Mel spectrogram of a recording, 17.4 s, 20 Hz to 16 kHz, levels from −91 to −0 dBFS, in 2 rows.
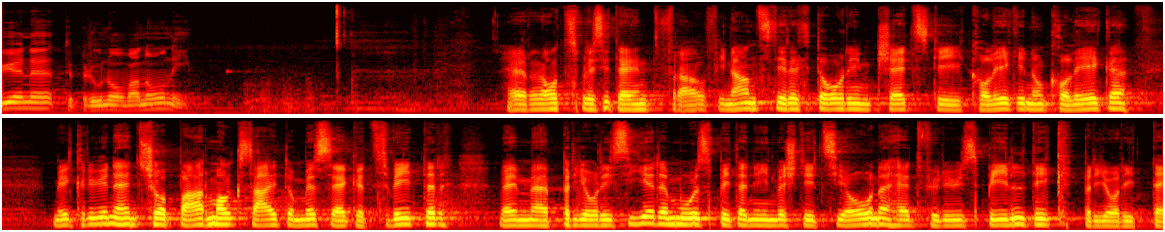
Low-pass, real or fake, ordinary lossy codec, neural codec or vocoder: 14.4 kHz; fake; none; vocoder, 44.1 kHz, 128 mel bands every 256 samples, BigVGAN v2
